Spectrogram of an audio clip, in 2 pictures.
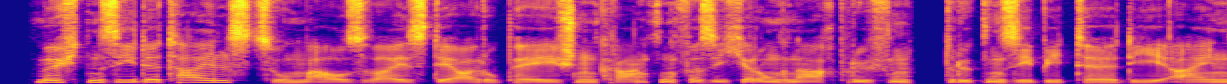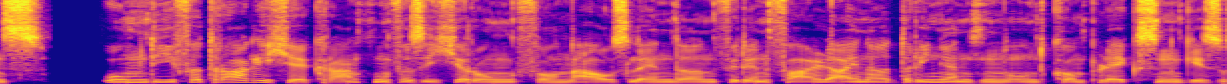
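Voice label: Male German IVR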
